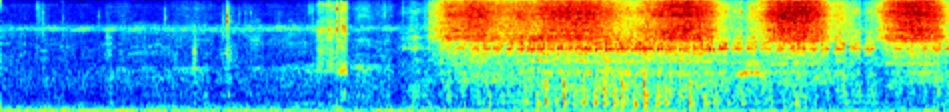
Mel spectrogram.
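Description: A rasping scrape returns about once a second as the spinning tire's high spot hits the cutter.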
